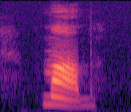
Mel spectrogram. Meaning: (noun) 1. A large or disorderly group of people; especially one bent on riotous or destructive action 2. The lower classes of a community; the rabble 3. A group of animals of any kind
- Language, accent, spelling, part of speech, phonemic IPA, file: English, US, mob, noun / verb, /mɑb/, En-us-mob.ogg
